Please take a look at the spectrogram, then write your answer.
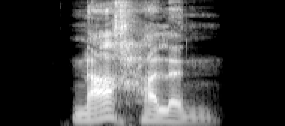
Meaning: to reverberate
- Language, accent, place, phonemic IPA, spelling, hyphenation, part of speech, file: German, Germany, Berlin, /ˈnaːxˌhalən/, nachhallen, nach‧hal‧len, verb, De-nachhallen.ogg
